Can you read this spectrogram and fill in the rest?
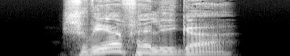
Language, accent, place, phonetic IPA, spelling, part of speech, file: German, Germany, Berlin, [ˈʃveːɐ̯ˌfɛlɪɡɐ], schwerfälliger, adjective, De-schwerfälliger.ogg
- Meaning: 1. comparative degree of schwerfällig 2. inflection of schwerfällig: strong/mixed nominative masculine singular 3. inflection of schwerfällig: strong genitive/dative feminine singular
